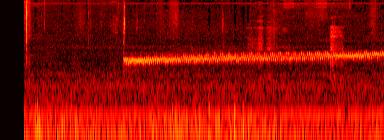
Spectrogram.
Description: The FM Transmitter in my car was having a funky time with my friend's iPod as she charged it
